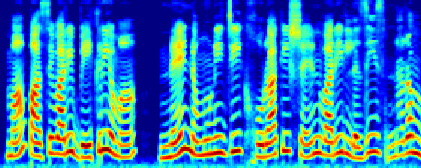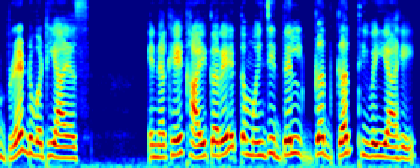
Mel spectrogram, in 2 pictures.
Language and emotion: Sindhi, happy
